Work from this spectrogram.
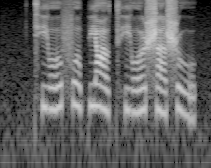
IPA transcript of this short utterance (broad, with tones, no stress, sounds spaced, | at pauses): t̪ʰ j o˧˥ ʊ̯ f ɤ˥˧ p j ɑ˥˩ ʊ̯ t̪ʰ j o˧˥ ʊ̯ ʂ ä˥˧ ʂ u˥˩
